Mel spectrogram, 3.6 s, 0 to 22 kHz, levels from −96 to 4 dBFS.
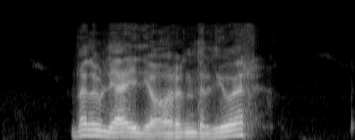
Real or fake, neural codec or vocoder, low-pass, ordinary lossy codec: fake; codec, 24 kHz, 3 kbps, HILCodec; 10.8 kHz; AAC, 48 kbps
